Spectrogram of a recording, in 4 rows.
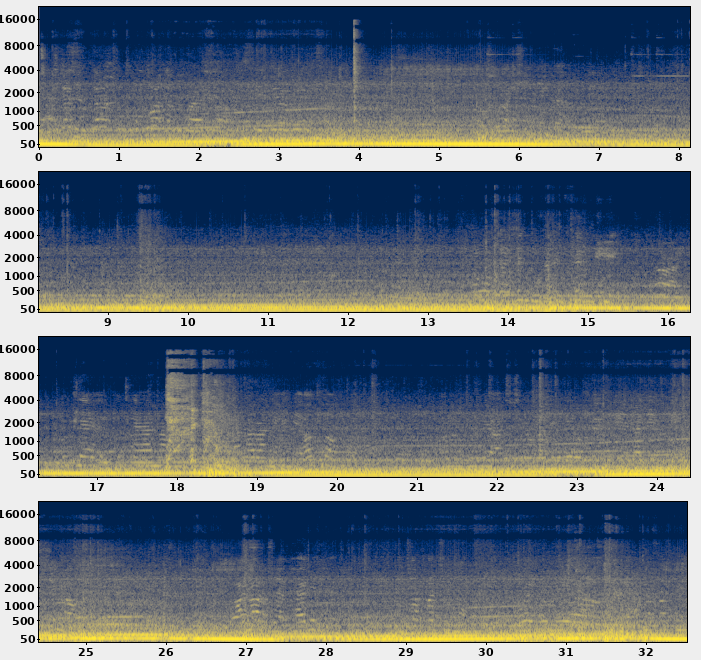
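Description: Volvo B5LH hybrid bus running, heard from inside the passenger saloon: a low engine drone that steps up and down in pitch and level several times as the bus pulls and eases off. About eighteen seconds in there is a brief burst of hiss.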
